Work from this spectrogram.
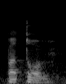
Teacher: So the second O is stressed and the first O sounds like ah.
